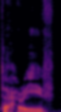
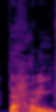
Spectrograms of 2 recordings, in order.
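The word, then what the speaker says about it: تحريف: How you know how to say the letter ha? Tahrif. Ha? There's no Englishman, even if he practiced for a century, can say it.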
